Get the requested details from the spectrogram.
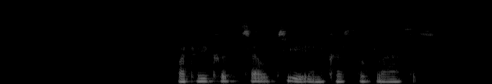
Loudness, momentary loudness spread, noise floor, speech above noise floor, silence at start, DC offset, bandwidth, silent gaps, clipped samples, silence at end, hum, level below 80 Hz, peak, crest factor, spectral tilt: -49 LUFS; 15 LU; -77 dBFS; 29 dB; 0.7 s; under 0.1%; 7.6 kHz; none; under 0.1%; 0.5 s; none; -80 dBFS; -32 dBFS; 20 dB; -6.5 dB/octave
